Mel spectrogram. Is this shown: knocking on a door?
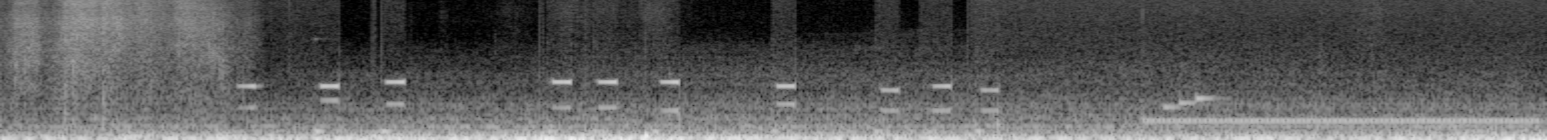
no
